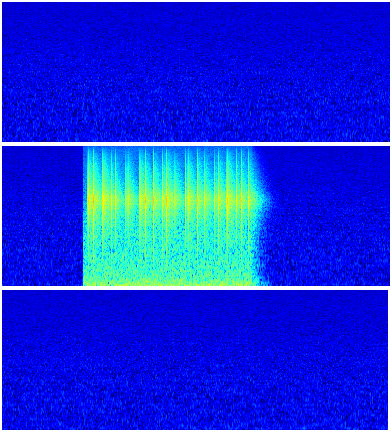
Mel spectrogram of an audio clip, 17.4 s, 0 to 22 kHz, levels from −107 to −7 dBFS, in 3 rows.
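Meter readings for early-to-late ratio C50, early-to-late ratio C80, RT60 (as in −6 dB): 9.0 dB, 12.5 dB, 0.55 s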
